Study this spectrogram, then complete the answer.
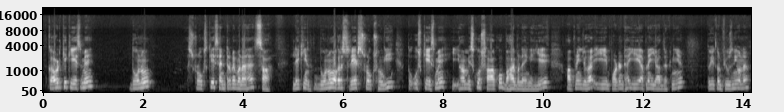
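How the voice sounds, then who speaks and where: Patient male shorthand teacher. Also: mid-range voice. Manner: patient, repetitive, often checks in with "ठीक है". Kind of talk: explanatory classroom lesson.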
